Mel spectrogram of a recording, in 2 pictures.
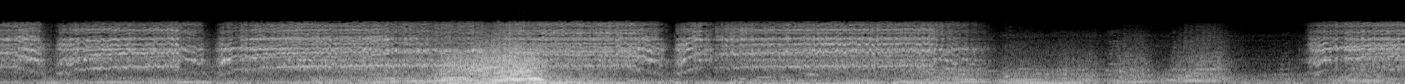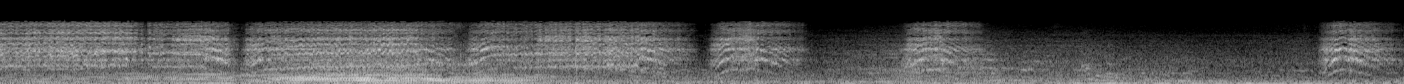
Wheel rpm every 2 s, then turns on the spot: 140, 190, 210, 170, 120, 0, 70, 210, 160, 150, 90, 20, 10, 10.
none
